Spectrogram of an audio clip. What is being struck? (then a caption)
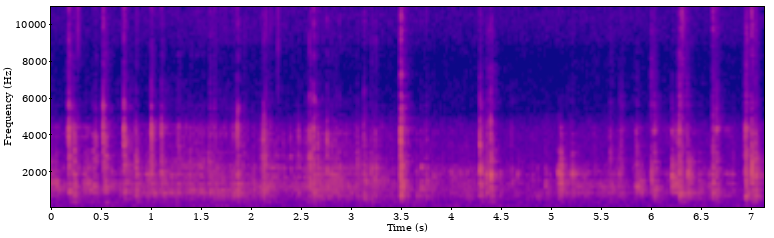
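Plastic boombox handle and lid. Long nails tap and scratch the hollow plastic carry handle and lid of a Sony CD cassette boombox. The result is a quick, uneven run of sharp, dry clicks over a soft scratchy hiss. Each tick is bright, centered around 2.3 kHz, and dies away almost at once.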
